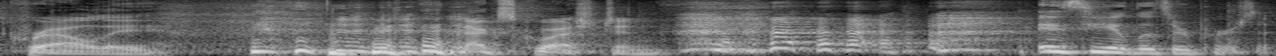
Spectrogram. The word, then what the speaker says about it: Crowley: so the question that I have is it's pronounced Crowley next question is the alizarin he use everything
